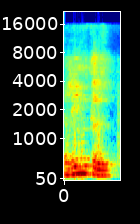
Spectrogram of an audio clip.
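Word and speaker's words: wrinkle: আমরা ডাকের সাইন ধরবো এবং উচ্চারণ করব এটার উচ্চারণ হবে রিঙ্কল রিঙ্কল রিঙ্কল রিঙ্কল তাহলে এক্ষেত্রে আমরা কিন্তু ডব্লিউ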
